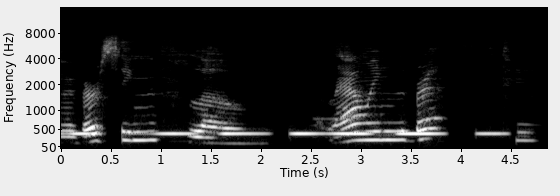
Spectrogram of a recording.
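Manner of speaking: unhurried, even-toned breath coaching; guided meditation. Acted. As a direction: guide listeners through breathing, drawing out key words.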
